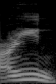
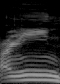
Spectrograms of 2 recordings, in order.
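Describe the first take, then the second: Both takes have the same delivery.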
